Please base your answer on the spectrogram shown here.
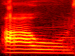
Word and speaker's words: Aum: So the om sound, well, not the om, the aum. So 3 syllables, a, u, So together we're just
